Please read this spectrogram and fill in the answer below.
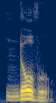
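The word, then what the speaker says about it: ndovu: form the form that is linked to is pronounced novu it is spelled n d o v u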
